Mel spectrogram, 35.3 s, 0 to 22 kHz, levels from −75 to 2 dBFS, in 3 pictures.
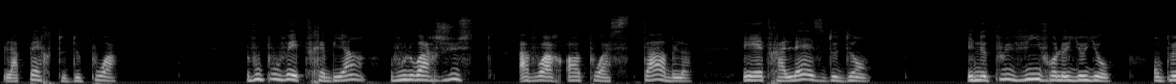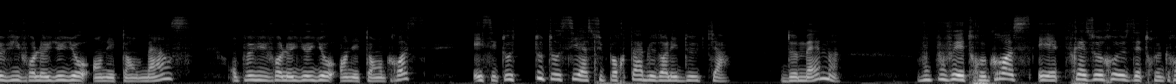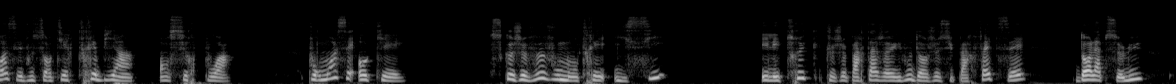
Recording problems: muffled; very; fading above 2.5 kHz

